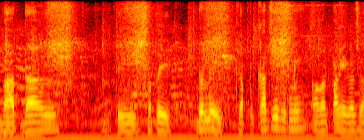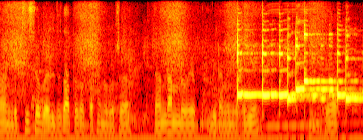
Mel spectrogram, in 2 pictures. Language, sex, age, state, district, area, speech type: Nepali, male, 18-30, West Bengal, Alipurduar, urban, spontaneous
